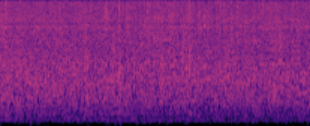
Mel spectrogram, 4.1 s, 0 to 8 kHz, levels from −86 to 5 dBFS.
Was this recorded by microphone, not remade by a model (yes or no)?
yes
